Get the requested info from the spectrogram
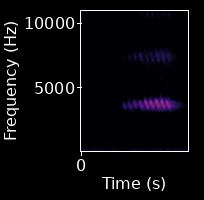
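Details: Bell cricket singing: one clear, high, ringing trill lasting under a second, bright and bell-like with shimmering overtones, rising in loudness then fading, over a quiet low background hum.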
